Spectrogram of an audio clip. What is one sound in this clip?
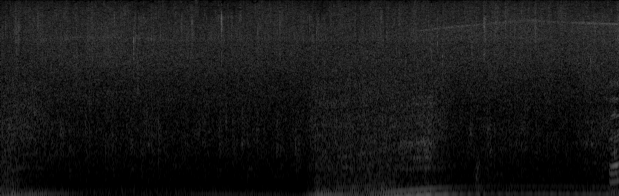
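A truck engine rumbles low and revs up, rising in pitch.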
